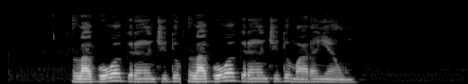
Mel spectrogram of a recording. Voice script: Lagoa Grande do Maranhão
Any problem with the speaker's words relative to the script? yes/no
yes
